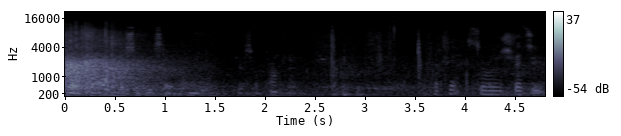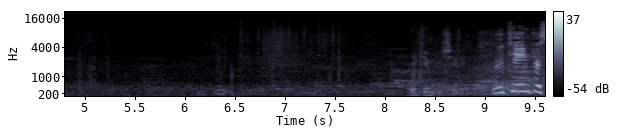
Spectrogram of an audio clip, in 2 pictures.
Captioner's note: some Applause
